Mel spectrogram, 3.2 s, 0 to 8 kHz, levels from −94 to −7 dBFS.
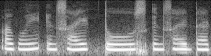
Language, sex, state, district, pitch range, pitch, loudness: English, female, Maharashtra, Mumbai Suburban, 245-260 Hz, 255 Hz, -12 LUFS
